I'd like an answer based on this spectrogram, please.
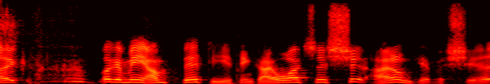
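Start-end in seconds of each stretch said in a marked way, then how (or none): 0.6-2.3 deadpan, very dry, bone-dry sarcastic tone. Imitating a pledge drive presenter: imitating a dry sarcastic tone. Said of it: "that very dry, sarcastic tone".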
